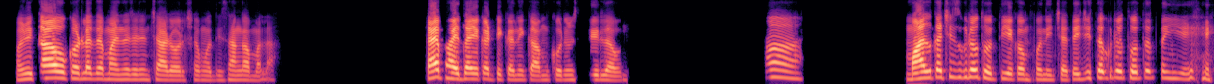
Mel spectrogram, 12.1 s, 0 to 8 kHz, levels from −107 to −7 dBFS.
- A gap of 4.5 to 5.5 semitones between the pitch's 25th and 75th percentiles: Yes, average, 4.9 semitones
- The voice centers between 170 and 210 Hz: Yes, high, 190 Hz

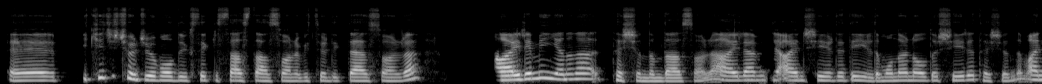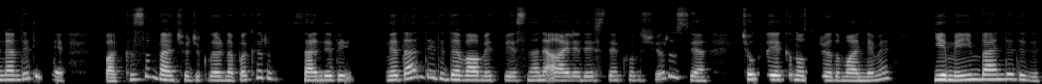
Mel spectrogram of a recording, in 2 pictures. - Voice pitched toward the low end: No, high, 195 Hz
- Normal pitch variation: Yes, average, 3.4 semitones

